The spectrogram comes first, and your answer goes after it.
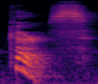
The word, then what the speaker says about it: curse: Então, iniciantes do inglês ou intermediários, pronunciem comigo essa palavra corretamente. Curse.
